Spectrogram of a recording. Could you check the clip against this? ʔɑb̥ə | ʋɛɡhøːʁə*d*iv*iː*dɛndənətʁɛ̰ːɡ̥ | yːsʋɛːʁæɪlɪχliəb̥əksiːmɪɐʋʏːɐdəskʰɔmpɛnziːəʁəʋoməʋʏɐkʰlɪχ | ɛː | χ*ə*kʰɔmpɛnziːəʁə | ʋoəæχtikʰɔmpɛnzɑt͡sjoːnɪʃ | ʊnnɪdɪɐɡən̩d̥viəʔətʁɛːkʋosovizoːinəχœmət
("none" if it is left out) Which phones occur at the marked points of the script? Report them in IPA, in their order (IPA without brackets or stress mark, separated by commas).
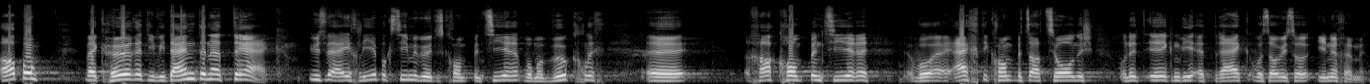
d, i, ɑ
